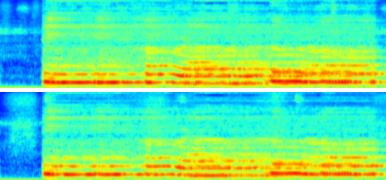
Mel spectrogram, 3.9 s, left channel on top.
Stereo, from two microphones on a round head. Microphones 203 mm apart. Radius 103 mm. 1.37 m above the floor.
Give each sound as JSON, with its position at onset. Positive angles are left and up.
{"t": 0.4, "sound": "singing", "side_deg": 10, "distance_m": 0.6}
